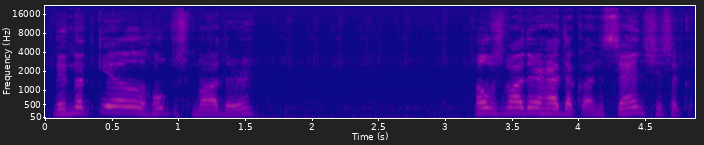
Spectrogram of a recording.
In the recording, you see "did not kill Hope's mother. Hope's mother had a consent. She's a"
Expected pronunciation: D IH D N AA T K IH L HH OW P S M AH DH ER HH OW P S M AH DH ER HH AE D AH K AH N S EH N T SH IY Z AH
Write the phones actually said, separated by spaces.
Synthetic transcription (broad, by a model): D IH D N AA T K IH L HH OW P S M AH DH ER HH OW P S M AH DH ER HH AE D AH K AH N S EH N T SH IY S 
